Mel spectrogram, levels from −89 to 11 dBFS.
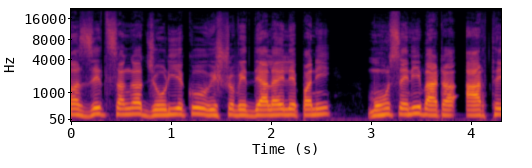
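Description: A short speech recording with nothing technically wrong to point to at any moment. No event or disturbance stands out anywhere in the audio.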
